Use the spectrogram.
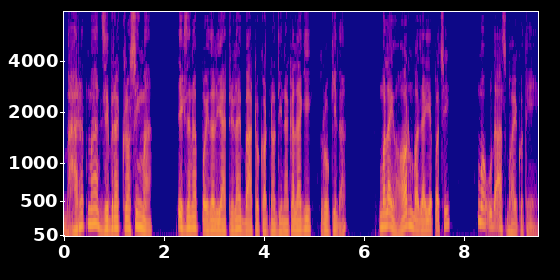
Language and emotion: Nepali, sad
